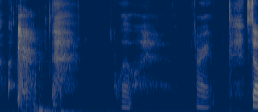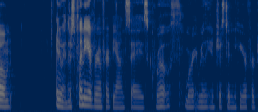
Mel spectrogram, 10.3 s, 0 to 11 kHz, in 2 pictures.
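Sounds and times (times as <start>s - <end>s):
forceful sneeze: 0.4s - 0.8s
speech: 2.4s - 2.8s, 3.9s - 4.3s, 5.0s - 5.5s, 6.3s - 10.3s.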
